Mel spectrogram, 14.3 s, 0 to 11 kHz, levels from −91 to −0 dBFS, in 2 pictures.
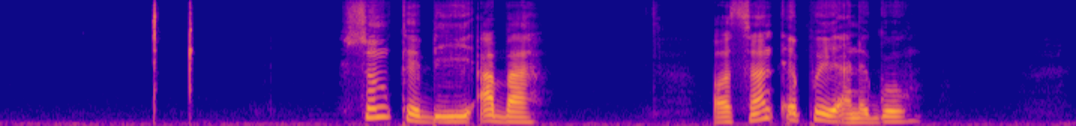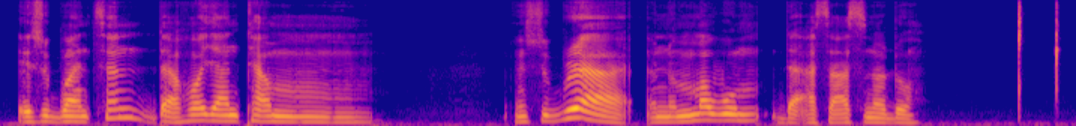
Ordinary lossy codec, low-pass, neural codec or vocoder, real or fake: none; none; vocoder, 22.05 kHz, 80 mel bands, WaveNeXt; fake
